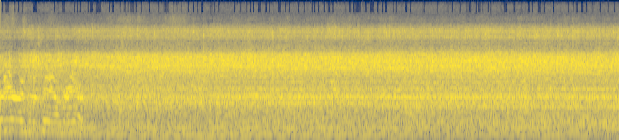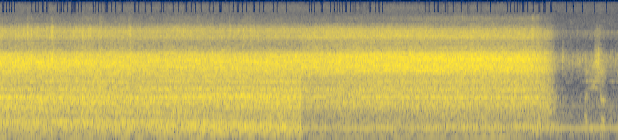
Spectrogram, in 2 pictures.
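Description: A steady mechanical whir and hiss of a pump runs continuously, fairly loud and close, then cuts off near the end.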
